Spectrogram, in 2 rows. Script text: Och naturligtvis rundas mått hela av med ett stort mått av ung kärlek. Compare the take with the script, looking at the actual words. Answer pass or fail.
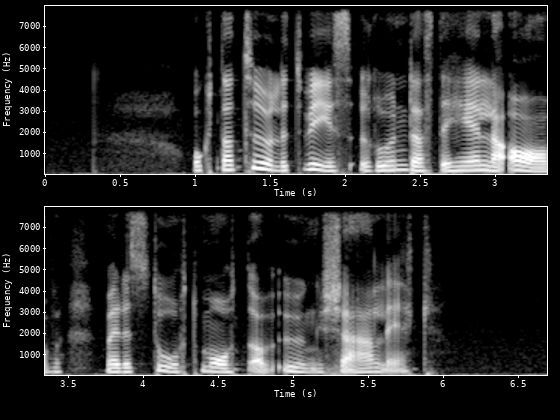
fail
